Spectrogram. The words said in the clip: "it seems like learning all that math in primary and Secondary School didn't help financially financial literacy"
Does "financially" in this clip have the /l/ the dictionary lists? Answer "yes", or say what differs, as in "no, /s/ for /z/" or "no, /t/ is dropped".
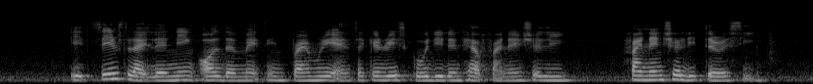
no, /l/ is dropped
